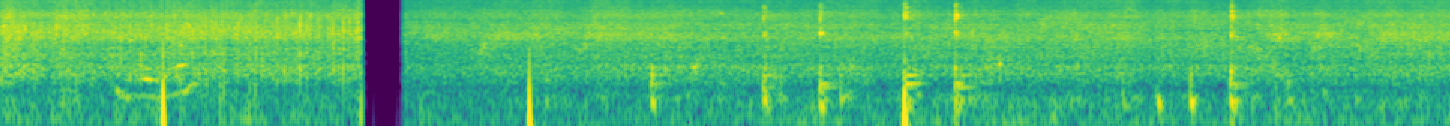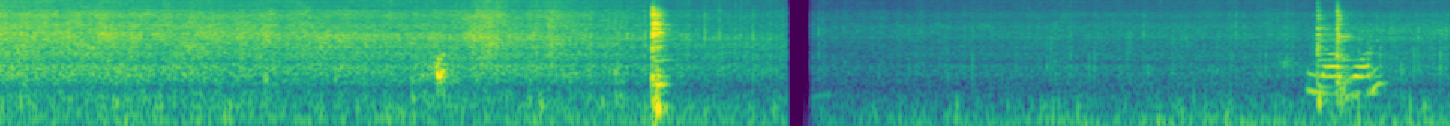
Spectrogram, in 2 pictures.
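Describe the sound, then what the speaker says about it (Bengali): Ground bean paste frying in mustard oil with nigella seeds, green chilies and garlic in a wok, stirred with sharp scraping clicks over a steady loud sizzle that drops quieter toward the end. "শিম বাটাটা কড়ায় নাড়বো।"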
